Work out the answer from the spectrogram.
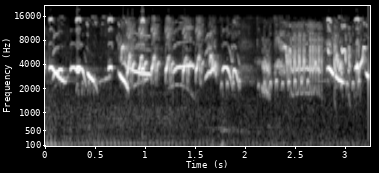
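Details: Oriental magpie-robin feeding its young; clear, high whistled notes sliding up and down, delivered in quick varied phrases with short gaps, some sharp chirps between them, and faint low rumble underneath.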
